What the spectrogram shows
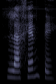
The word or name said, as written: la gente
